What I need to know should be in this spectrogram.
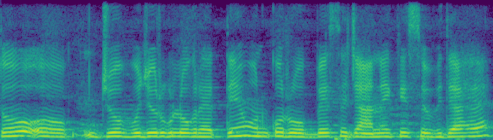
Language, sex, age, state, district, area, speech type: Hindi, female, 18-30, Madhya Pradesh, Katni, urban, spontaneous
